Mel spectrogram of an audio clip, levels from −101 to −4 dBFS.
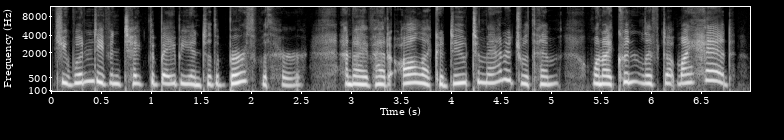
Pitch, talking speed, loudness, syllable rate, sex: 295 Hz, 255 wpm, -18 LUFS, 5.8 syllables/s, female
